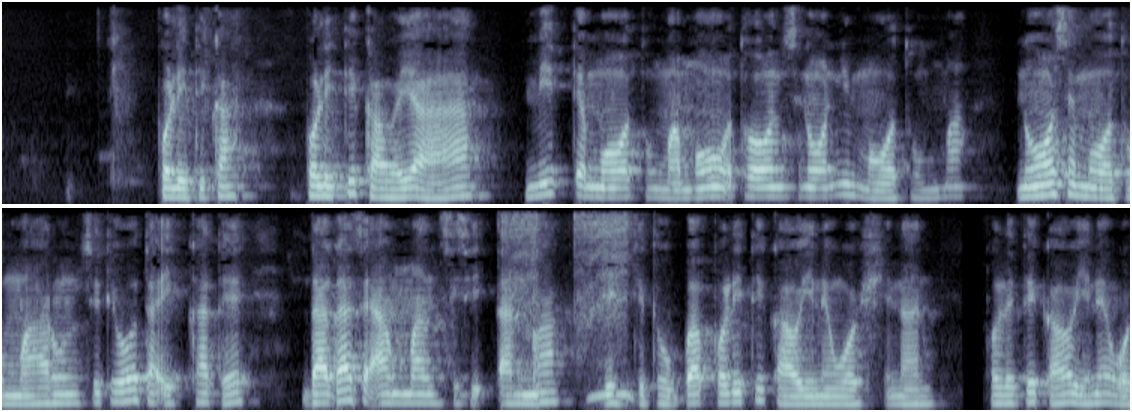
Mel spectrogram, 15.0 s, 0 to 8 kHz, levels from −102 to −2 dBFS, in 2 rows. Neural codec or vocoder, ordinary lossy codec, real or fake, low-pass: codec, 16 kHz, 8 kbps, FunCodec, trained on Chinese and English, 25 frames a second; MP3, 48 kbps; fake; 7.2 kHz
